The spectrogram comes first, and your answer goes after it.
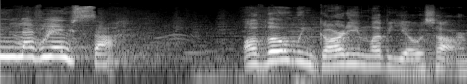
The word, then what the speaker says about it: Leviosa: saying when guardium leviosa you should not pronounce leviosa with an open ah sound at the end but rather with a schwa sound so instead of saying leviosa you should say leviosa this is really useful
